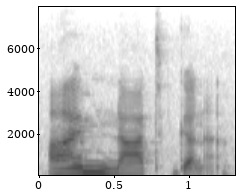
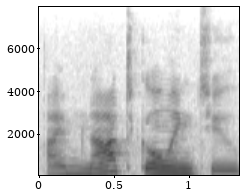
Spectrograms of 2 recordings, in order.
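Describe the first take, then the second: First: Going to is shortened to gonna. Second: Going to is said in full, unreduced.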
